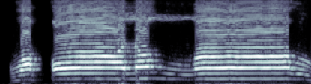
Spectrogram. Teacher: اس میں جلالت اللہ کا لام پر پڑھا جائے گا۔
